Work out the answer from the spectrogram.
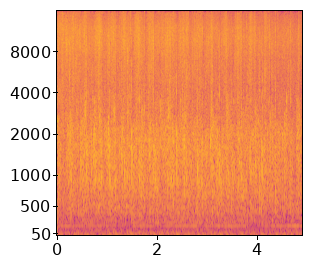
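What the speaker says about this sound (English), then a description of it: "So please give everyone here a round of applause." Loud, continuous applause from a banquet audience at a Teacher of the Year event, dense clapping from many hands held at an even level throughout.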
